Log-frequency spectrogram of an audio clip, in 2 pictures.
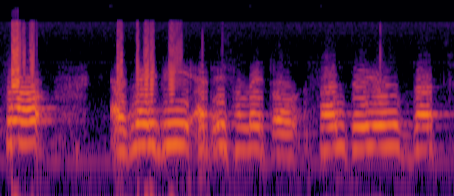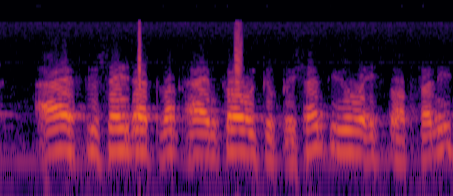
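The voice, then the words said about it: Dutch-accented English. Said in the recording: “we just enjoy your accent ... I learned British English at school in Holland”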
